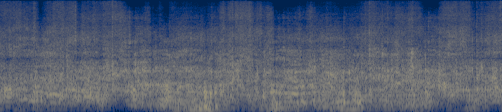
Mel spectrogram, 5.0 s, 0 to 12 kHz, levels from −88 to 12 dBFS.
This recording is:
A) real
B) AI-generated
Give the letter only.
B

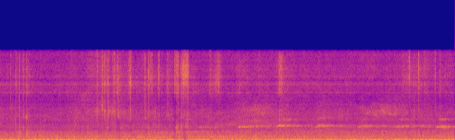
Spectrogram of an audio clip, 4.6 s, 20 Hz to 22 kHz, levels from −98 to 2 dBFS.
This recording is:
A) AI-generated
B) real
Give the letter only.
A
